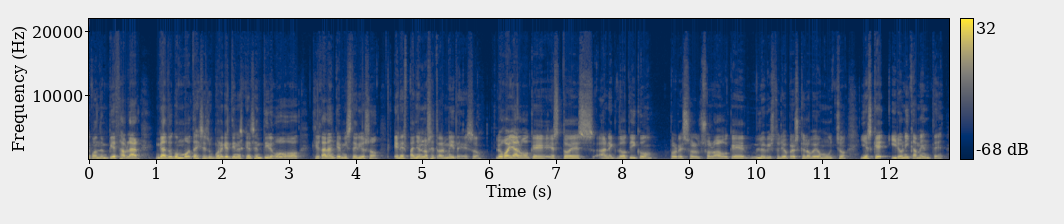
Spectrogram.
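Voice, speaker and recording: A man from Spain with a Peninsular Spanish accent, delivering an opinionated monologue as a video creator, with strong, emphatic criticism. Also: on the high side.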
